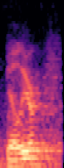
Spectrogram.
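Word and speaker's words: Billieux: Billier. Billier. I'll spell it for you.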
